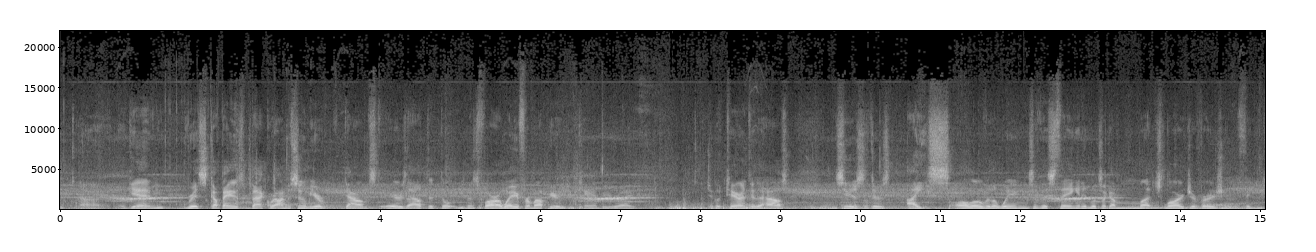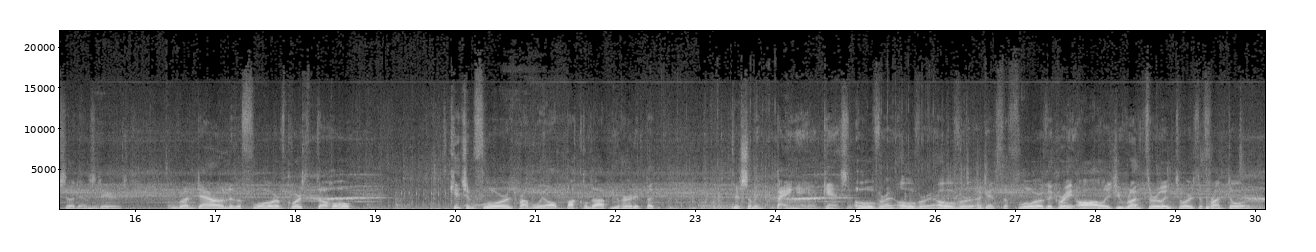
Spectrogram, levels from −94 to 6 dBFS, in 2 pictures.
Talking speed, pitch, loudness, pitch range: 210 wpm, 120 Hz, -16 LUFS, 110-135 Hz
